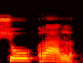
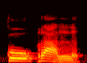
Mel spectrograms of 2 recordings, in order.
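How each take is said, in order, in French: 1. Le ch se prononce comme un son sh. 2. Le ch se prononce comme un son k. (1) "Au lieu de dire" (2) "on dit"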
